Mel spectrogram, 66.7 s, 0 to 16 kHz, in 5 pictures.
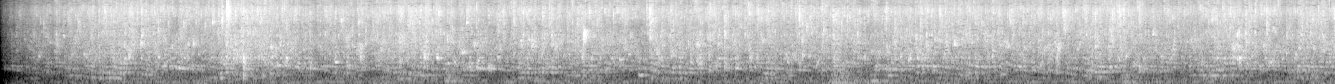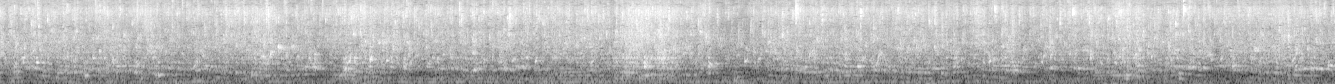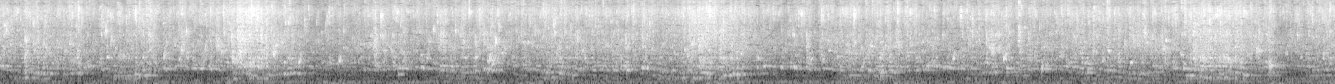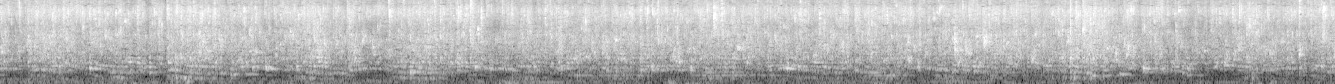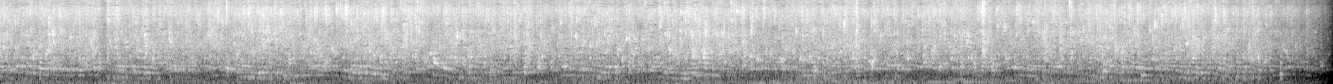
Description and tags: Alanis - Fountain in Calle de las Angustias (general) - Fuente en Calle de las Angustias (general)
Date: February 23rd, 2013
The sound of a fountain in Alanis (Sevilla, Spain). This was recorded in a sunny afternoon, with little traffic around.
Gear: Zoom H4N, windscreen
Fecha: 23 de febrero de 2013
El sonido de una fuente en Alanís (Sevilla, España). Esto fue grabado en una tarde soleada, con poco tráfico alrededor.
Equipo: Zoom H4N, antiviento
Alanis, Espana, Sevilla, Spain, agua, field-recording, fountain, fuente, grabacion-de-campo, liquid, liquido, plaza, square, water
